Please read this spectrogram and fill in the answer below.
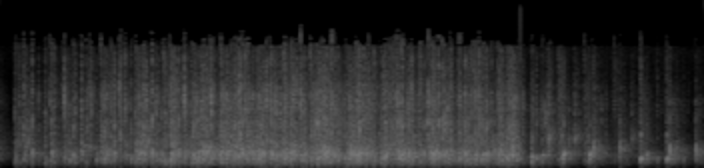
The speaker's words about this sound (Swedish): En applåd.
